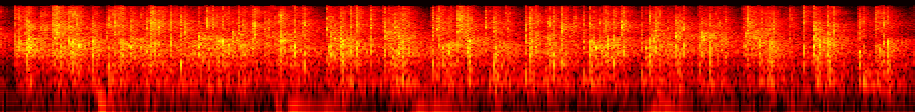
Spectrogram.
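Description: An audience applauds steadily, many hands clapping in a dense, continuous patter that stays fairly loud throughout, with no one speaking over it.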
